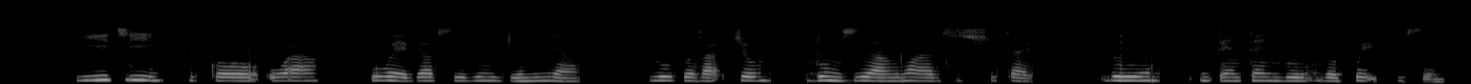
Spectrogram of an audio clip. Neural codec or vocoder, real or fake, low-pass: codec, 24 kHz, 1.2 kbps, DualCodec; fake; 5.4 kHz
